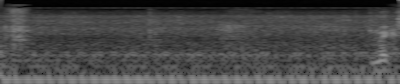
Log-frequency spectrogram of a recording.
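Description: A loud, steady low rumble with no distinct events, picked up on a phone microphone outdoors. A man's voice comes in near the end.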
